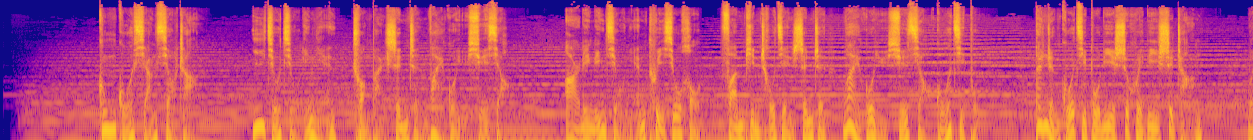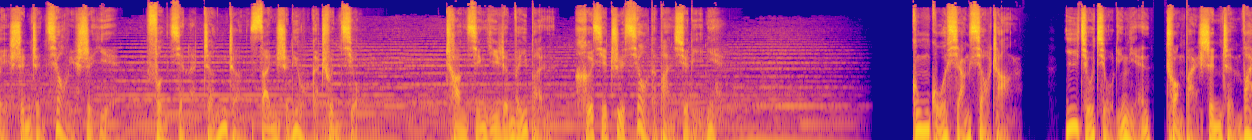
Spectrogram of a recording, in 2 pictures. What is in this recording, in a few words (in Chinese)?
男 颁奖专题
